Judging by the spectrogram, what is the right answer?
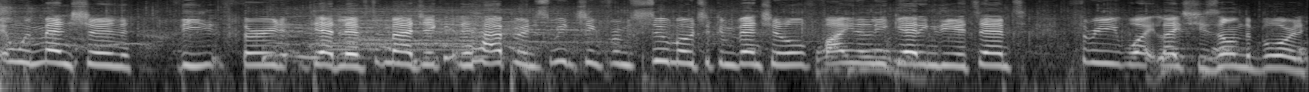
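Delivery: loud, high, thrilled commentary-style shout.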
